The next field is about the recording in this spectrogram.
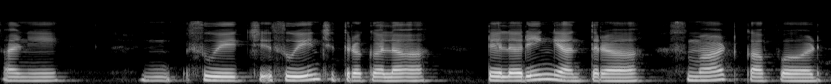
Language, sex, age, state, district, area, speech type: Goan Konkani, female, 18-30, Goa, Salcete, urban, spontaneous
